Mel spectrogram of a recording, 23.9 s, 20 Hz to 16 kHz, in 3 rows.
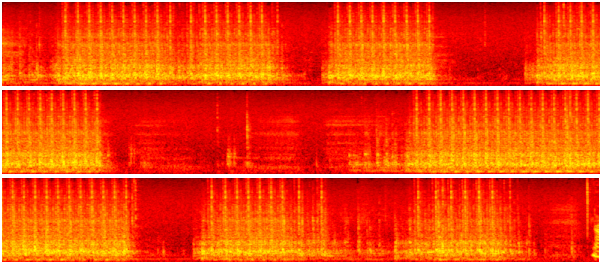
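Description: A sewing machine stitching a McCalls 8385 garment runs in several long, loud, steady buzzing bursts, close by, separated by short pauses filled with faint handling noise.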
